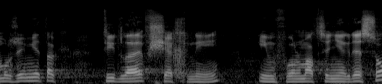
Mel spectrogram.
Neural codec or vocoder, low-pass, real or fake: none; 14.4 kHz; real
